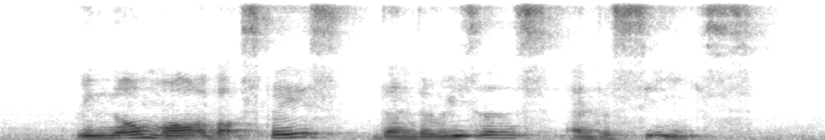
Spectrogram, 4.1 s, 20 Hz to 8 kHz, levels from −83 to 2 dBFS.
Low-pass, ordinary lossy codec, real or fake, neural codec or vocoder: none; none; fake; codec, 16 kHz, 8 kbps, FreqCodec, smaller model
